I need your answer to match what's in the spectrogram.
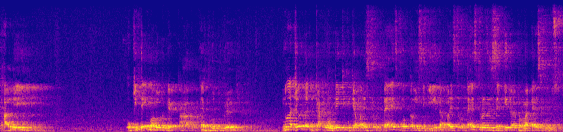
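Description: A middle-aged Brazilian man giving an informal conference lecture on a handheld microphone, often ending points with quick tag questions. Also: fairly high pitch, darkish tone, slight background noise. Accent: Brazilian Portuguese. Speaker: agronomist lecturer. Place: large conference hall. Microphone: handheld mic, filmed from far. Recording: echoey hall from far off.

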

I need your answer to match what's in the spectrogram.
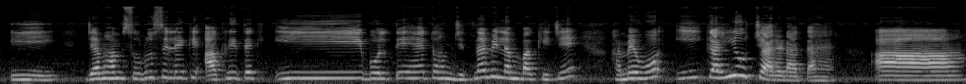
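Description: A woman teacher with a fairly high voice walks her class through a grammar lesson at a very slow, careful pace. She keeps checking in with the pupils and repeats key points patiently. Faint room noise sits under the voice. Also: fairly bright tone. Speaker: school teacher.

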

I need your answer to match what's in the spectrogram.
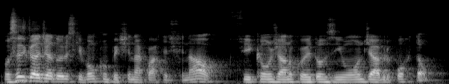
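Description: A man in his thirties with a Brazilian accent, casually narrating a tabletop game as game master in an animated, colloquial way. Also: mid-range voice, quick pace. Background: background music.

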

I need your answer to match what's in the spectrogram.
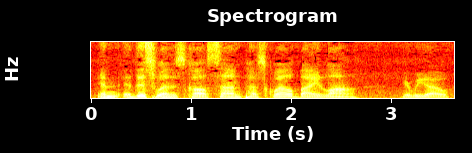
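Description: A woman's voice: low voice, moderate pace, a little hiss or hum, rough recording. A woman hosting a radio music show, talking in an upbeat, casual way with fillers and station plugs. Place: radio studio.

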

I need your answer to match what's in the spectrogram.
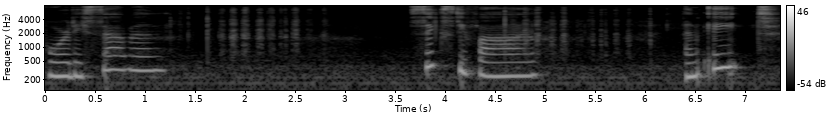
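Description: A woman with a high, soft, mellow voice works through a stack of scratch-off tickets, reading each number aloud very slowly. She talks in an easy, casual way to the camera over her tabletop. Faint room noise sits under her voice. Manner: slow, calls out numbers one by one. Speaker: lottery scratch-off vlogger.

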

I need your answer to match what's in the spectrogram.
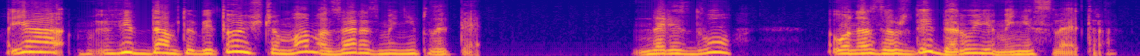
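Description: A man's voice: high voice, expressive, a little fast, no echo, clean studio sound, pitched above the performer's own voice. A man voicing a friendly, generous teenage schoolboy in an audiobook.

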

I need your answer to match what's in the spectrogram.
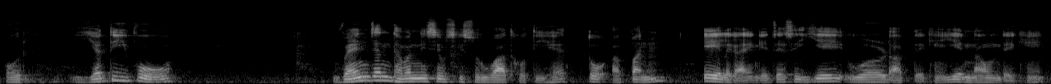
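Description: A man teaching English grammar in a patient lesson, repeating words slowly and pausing on fillers. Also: fairly low pitch, a little hiss or hum. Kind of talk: slow explanatory lesson.

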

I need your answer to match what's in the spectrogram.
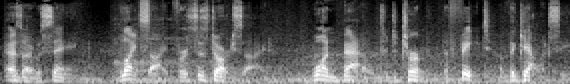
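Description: Man as a deep, portentous epic narrator. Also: lively intonation, music in the background, lightly acted. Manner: portentous, dramatic, measured. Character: grand, solemn male epic film narrator. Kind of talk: scripted trailer-style parody narration.

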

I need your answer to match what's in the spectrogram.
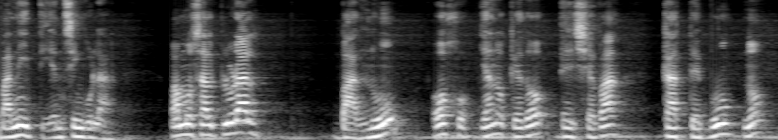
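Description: Man, Mexican Spanish accent, grammar teacher, patient explanations, slightly raised pitch. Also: a bit bright, breathy edge. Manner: patient, explanatory, self-correcting, with many "este" fillers. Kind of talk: online grammar lesson.

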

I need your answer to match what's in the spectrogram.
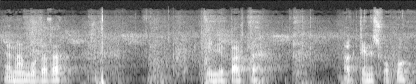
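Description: A man's voice: medium pitch, level tone, a little slow. A young man vlogging as he walks through a small museum, naming the exhibits one after another in short bursts. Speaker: travel vlogger. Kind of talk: casual guided walkthrough. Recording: echoey room, noisy background.

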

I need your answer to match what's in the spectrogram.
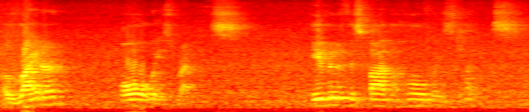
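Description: A man performing his own spoken word poems at an open mic, with a rhythmic, rhyming delivery and dramatic pauses. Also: fairly high pitch. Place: small poetry theater stage. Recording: echoey room, distant mic, background hum.

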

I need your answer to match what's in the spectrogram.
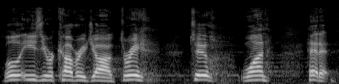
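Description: A young American man with a high, clear voice leads a workout like a hyped gym bro. He fires out motivational cues and countdowns while working hard himself, his voice ringing through a big reverberant hall. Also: steady tone, brisk, fairly bright tone. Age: 20s. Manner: exerting himself while talking. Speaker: fitness instructor leading a group workout. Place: large brick warehouse gym, indoors. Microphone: headset.

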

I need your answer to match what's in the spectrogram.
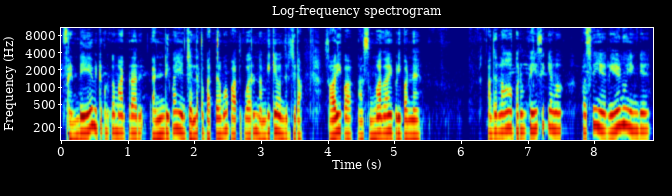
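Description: A man voicing a hot-headed, loyal young man in an animated story, talking fast and emphatically. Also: on the high side, close to an everyday voice. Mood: anxious.

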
